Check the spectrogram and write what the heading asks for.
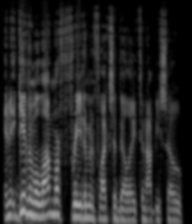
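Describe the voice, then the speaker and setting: Guy with a bright, slightly high voice, rambly stories, lots of restarts, dry close sound. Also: dry recording. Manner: rambling, self-correcting, quick laughs. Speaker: guest, head brewer and former radio DJ. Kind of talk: casual interview chat.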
